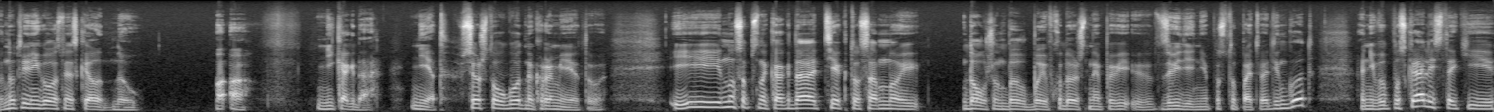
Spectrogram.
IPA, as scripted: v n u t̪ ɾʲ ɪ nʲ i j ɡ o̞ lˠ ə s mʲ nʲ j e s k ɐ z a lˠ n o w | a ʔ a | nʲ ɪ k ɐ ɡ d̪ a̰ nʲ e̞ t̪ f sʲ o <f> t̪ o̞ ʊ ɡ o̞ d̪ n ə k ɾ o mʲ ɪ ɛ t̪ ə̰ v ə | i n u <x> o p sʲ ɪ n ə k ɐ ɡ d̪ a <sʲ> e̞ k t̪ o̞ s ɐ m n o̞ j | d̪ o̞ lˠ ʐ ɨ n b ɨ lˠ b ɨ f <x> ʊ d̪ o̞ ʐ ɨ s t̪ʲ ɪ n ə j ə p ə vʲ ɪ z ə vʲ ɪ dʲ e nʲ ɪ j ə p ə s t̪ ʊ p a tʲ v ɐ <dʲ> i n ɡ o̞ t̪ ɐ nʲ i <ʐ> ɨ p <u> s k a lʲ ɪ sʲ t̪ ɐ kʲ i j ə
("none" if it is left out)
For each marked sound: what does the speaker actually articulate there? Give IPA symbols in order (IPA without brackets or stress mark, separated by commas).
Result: ʂ, s, tʲ, x, dʲ, v, ʊ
